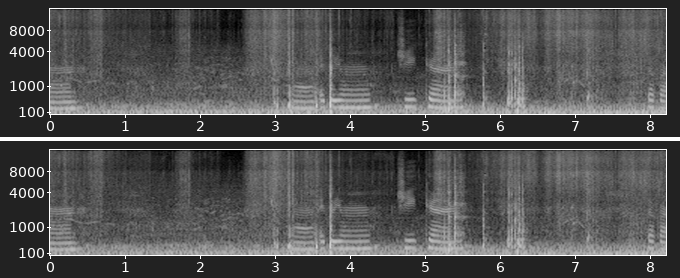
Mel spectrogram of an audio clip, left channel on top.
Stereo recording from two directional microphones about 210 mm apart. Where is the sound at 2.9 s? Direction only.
20° left (ahead or behind).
